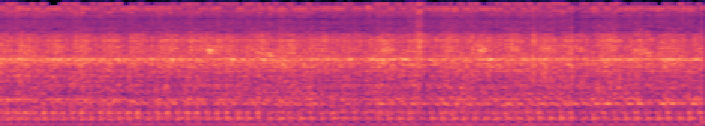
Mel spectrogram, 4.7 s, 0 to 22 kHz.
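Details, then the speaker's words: Suzuki Burgman Street EX 125 scooter at idle with the stock CVT drive belt fitted: steady scraping rasp over a raw mid-pitched drone, once mistaken for a torque drive bearing ring fault; cause is a worn CVT belt. "Narinig niyo yung kakaibang tunog na kumakaskas. Yan ang inakala ko dati na nasa torque drive bearing ring ang problema. Yun pala ay nasa belt lang."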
